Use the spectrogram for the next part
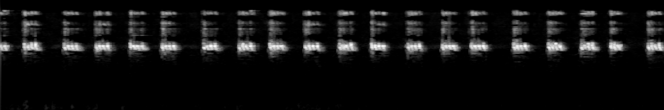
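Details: Cricket chirping, played to drive rats from a house: short, high, shrill pulses repeated steadily, about three each second, with a faint low murmur underneath.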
